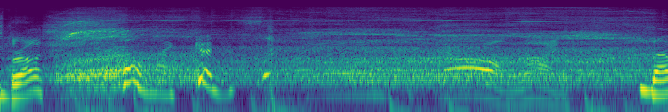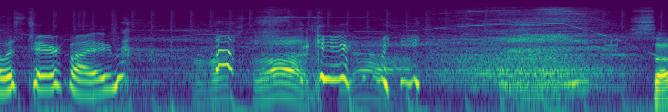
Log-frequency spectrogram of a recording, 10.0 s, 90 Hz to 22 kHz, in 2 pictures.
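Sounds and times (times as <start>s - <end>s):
electric ducted fan whining: 0.0s - 10.0s.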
